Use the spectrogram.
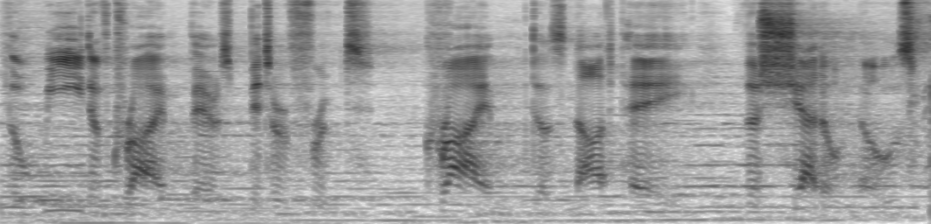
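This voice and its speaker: An actor playing an assured gentleman detective, speaking in a measured 1950s radio drama manner. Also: on the low side, animated, music in the background. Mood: ominous. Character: calm, confident gentleman amateur detective explaining.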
